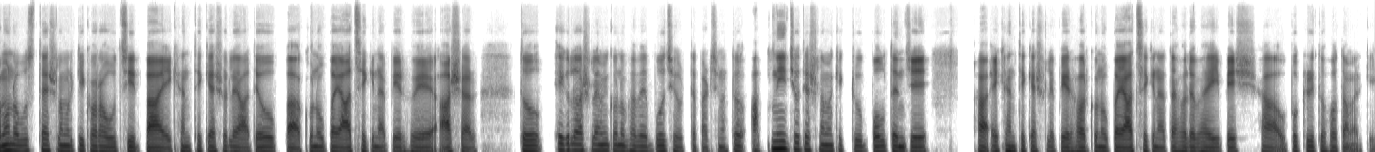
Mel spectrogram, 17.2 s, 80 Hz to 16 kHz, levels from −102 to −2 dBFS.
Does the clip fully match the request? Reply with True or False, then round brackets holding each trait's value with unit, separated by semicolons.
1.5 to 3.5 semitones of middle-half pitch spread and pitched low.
True (2.8 semitones; 115 Hz)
